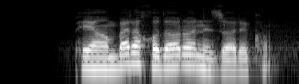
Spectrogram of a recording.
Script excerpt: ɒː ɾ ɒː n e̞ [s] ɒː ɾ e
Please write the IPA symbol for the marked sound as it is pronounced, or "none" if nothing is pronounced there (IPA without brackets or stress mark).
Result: z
